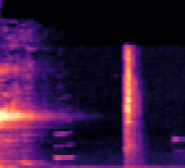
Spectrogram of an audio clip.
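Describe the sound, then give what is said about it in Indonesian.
A single short thunk of a car door closing as the driver gets out of a car pulled over at the roadside, cutting through a low, steady engine-like hum, followed by faint tonal whines. “Aku turun dari mobil”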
